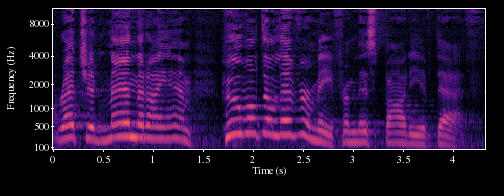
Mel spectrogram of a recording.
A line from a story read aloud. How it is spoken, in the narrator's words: Paul cried out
